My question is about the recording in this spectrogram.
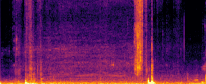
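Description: Steady low rumble of a car heard from inside the cabin while driving, with a light knock about half a second in and a brief rustle and knock around three seconds in.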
